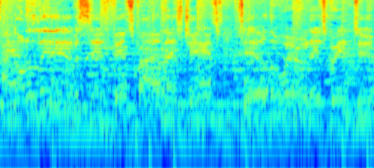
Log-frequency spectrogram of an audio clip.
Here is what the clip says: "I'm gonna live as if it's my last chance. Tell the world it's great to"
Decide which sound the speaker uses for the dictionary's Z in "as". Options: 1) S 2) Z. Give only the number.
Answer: 1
